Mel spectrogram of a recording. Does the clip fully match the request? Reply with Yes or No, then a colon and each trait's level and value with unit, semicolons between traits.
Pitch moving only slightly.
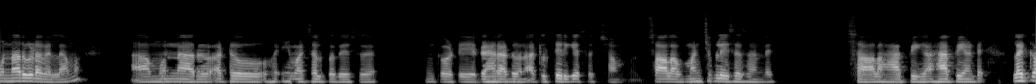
Yes: narrow, 1.5 semitones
